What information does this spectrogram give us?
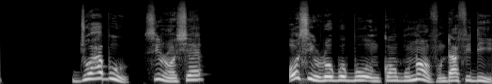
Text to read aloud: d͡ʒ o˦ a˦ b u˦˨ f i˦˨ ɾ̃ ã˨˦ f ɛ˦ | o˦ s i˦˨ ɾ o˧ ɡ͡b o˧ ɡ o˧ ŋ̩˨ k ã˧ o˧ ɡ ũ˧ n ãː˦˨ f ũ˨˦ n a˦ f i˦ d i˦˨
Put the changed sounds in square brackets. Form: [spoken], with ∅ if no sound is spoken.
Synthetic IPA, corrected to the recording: d͡ʒ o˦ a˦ b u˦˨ [s] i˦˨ ɾ̃ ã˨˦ [ʃ] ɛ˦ | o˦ s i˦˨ ɾ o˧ ɡ͡b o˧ [ɡ͡b] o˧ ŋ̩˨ k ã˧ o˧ ɡ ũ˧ n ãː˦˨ f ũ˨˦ [d] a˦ f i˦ d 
